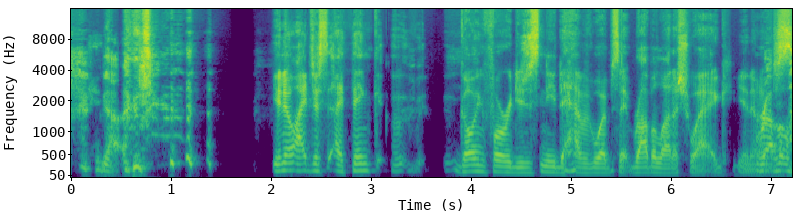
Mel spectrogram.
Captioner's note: laughing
